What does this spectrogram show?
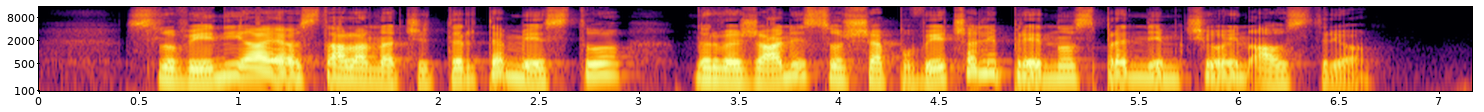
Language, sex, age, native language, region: Slovenian, female, 18-29, Slovenian, Drava region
